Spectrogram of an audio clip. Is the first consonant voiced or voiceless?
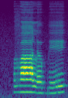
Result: voiced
